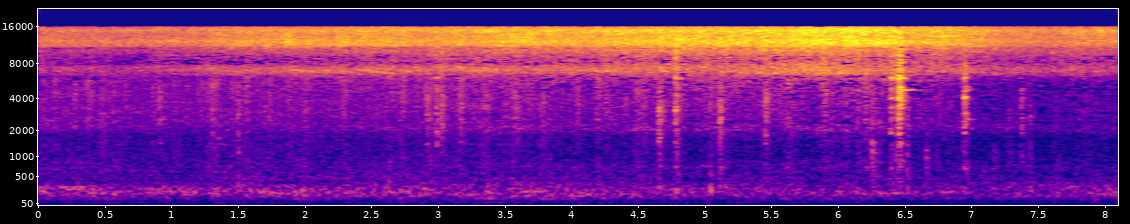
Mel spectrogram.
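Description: Leaves and branches brush and rustle against the side of a boat.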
